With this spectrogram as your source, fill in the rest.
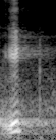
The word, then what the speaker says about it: it: तो इट कैसे प्रोनाउंस करते हैं, इट इट, और एक होता है ईट। क्लियर है दोनों में, एक होता है ईट और दूसरा होता है इट।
